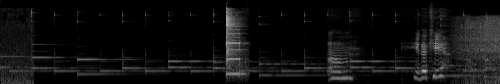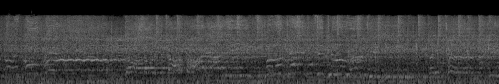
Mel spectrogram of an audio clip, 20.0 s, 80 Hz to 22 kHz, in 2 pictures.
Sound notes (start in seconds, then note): 4.5 beep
